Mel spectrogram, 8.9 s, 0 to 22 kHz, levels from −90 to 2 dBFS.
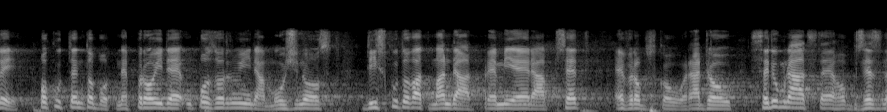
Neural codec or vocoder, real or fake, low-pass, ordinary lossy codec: none; real; 7.2 kHz; Opus, 32 kbps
